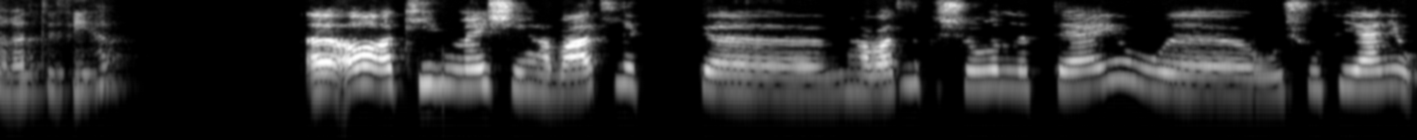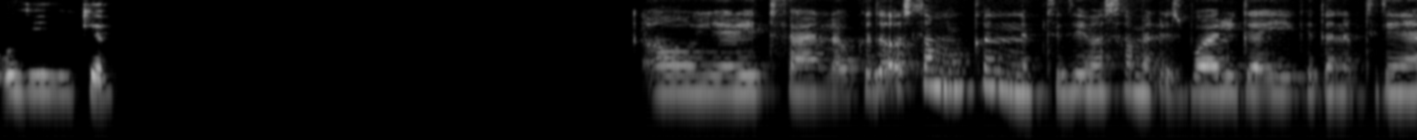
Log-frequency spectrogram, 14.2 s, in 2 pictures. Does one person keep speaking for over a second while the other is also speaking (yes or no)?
no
